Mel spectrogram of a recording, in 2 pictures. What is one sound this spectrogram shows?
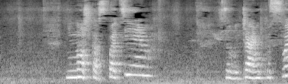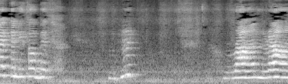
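A young woman sings in bursts close by.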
